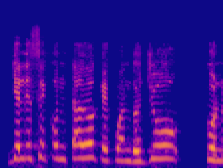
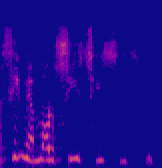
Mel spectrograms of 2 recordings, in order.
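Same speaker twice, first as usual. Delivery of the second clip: patronizing; 14 dB quieter than usual. Retold or imitated. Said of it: "se reía de mí, decía".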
